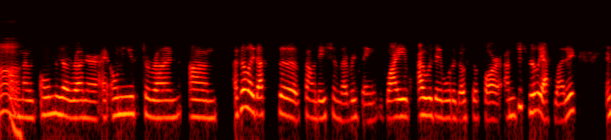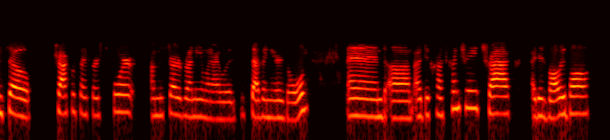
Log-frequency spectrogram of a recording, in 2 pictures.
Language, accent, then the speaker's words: English; San Pedro, California, United States; born there; Yeah, I was born in San Pedro, California. It's LA County, and I come from a fairly small family.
